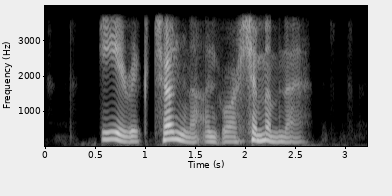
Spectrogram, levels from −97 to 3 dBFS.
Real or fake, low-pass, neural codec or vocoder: fake; 3.6 kHz; codec, 16 kHz in and 24 kHz out, 0.4 kbps, LongCat-Audio-Codec, four codebook decoder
